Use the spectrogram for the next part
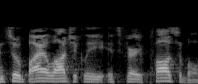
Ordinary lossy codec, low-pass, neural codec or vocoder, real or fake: MP3, 24 kbps; 7.2 kHz; none; real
